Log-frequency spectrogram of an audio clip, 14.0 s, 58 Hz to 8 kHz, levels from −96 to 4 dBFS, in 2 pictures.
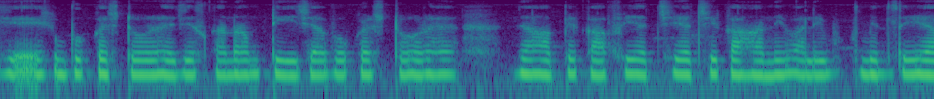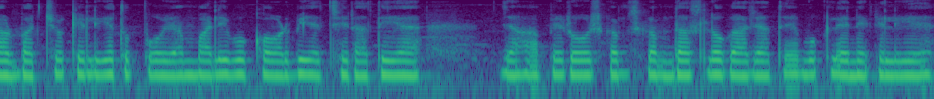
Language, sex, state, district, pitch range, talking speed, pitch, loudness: Hindi, female, Bihar, Lakhisarai, 195-205 Hz, 205 wpm, 200 Hz, -32 LUFS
